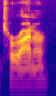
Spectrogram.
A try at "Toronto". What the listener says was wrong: Toronto. You just don't pronounce the last T.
